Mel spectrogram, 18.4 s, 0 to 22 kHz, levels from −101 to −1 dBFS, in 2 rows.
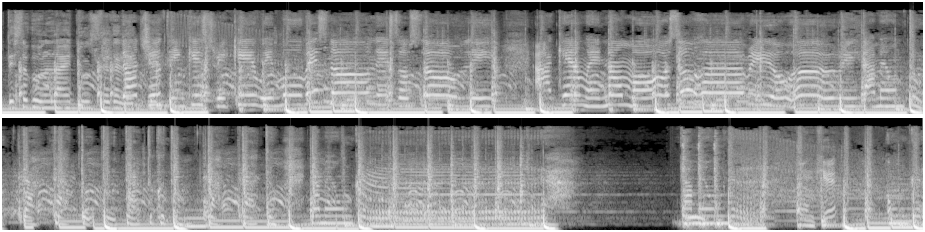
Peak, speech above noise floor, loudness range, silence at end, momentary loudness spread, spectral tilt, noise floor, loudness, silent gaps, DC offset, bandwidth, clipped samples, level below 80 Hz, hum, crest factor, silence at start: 0 dBFS; 38 dB; 3 LU; 0 s; 4 LU; -5 dB/octave; -48 dBFS; -12 LUFS; none; under 0.1%; 16.5 kHz; under 0.1%; -16 dBFS; none; 10 dB; 0 s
